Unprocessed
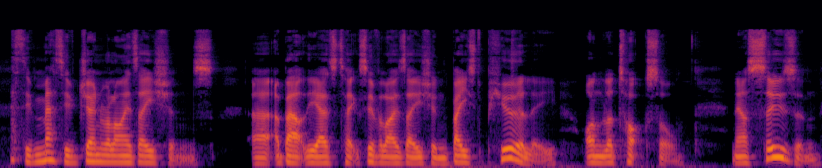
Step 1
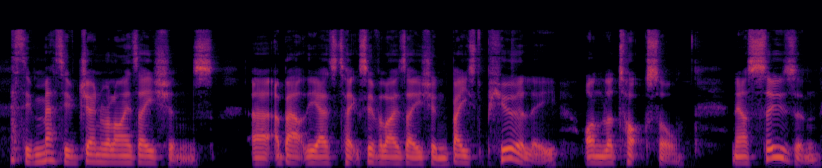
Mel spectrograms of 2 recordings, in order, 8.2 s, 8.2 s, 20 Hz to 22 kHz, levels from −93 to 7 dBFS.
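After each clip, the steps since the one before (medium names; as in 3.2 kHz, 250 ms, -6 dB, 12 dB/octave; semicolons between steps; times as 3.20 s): compression 4:1, threshold -32 dBFS, peak gain reduction 11.5 dB; high-pass 250 Hz 12 dB/octave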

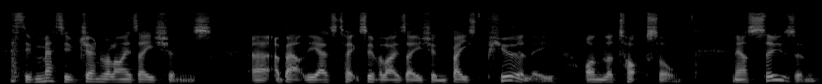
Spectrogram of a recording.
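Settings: reverb removal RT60 0.72 s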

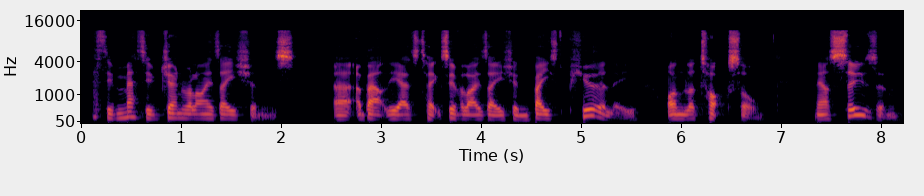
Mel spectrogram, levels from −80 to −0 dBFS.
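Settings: three bands expanded up and down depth 100%; trim +4 dB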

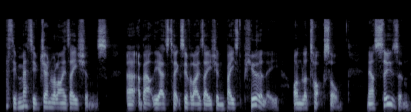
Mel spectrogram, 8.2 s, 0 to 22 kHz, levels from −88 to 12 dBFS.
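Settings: peak limiter -22 dBFS, peak gain reduction 9.5 dB; trim +8.5 dB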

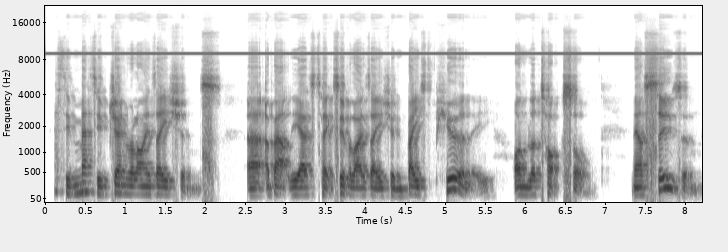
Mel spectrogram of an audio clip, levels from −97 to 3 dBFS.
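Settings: early reflections 52 ms -16.5 dB, 73 ms -12 dB; class-D stage that switches slowly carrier 9 kHz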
